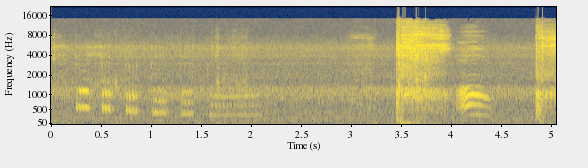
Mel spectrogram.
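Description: A child making mouth sound effects for a toy car chase: a quick run of short notes stepping down in pitch, then about three and a half seconds in a loud breathy whoosh, a brief squeaky call falling in pitch, and another whoosh near the end.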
